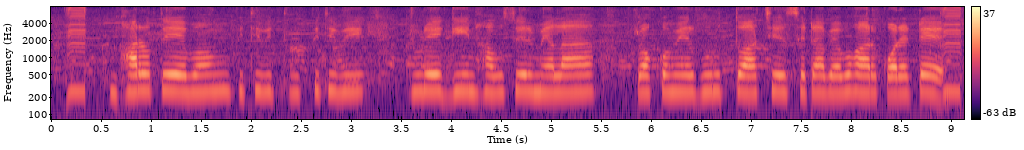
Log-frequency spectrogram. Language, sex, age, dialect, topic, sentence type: Bengali, female, 18-24, Western, agriculture, statement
